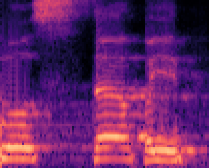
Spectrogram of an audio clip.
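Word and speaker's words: مستقيم: Ihdinas siratal mustaqim. Mustaqim. Ndak boleh lepas di situ. Harus ditempelin di situ.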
